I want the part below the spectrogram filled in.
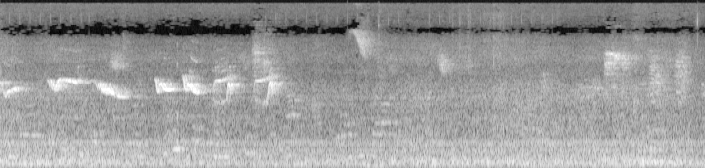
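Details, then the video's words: A Creamy-bellied Thrush practises its song category in short warbled, slurred phrases, then softer high notes, over a steady high insect hiss and low background rumble. "SABIÁ POCA ENSSAIANDO CATEGORIA DE CANTO !"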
